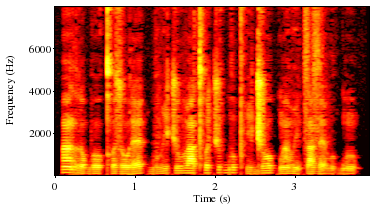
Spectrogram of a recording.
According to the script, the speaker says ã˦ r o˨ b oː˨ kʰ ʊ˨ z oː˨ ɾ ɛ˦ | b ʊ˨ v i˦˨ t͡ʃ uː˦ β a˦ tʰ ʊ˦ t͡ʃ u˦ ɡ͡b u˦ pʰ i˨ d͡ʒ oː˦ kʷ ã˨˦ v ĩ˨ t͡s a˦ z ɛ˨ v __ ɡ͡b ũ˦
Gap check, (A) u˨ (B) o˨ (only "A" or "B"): A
